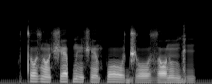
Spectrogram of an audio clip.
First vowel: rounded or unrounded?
rounded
